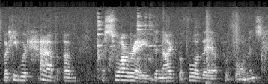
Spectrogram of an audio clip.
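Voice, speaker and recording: Against noticeable background noise and audible room echo, a woman talks at a very slow pace with a fairly low pitch. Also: lively intonation. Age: 90s. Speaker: Broadway performer and cabaret singer. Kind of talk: stage patter between songs. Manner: halting.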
